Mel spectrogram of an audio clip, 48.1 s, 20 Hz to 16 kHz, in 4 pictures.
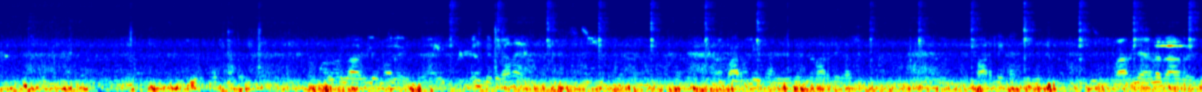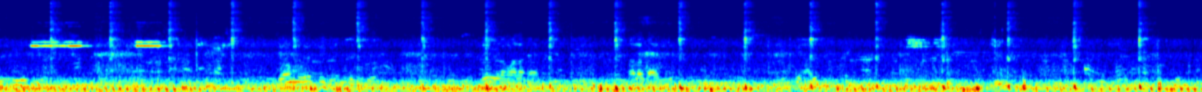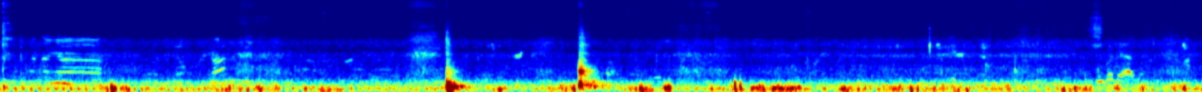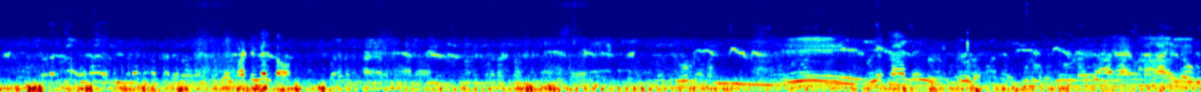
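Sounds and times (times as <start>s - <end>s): muffled voices: 0.0s - 48.0s
steady low rumble: 0.0s - 48.0s
wind buffeting microphone: 0.0s - 48.0s.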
